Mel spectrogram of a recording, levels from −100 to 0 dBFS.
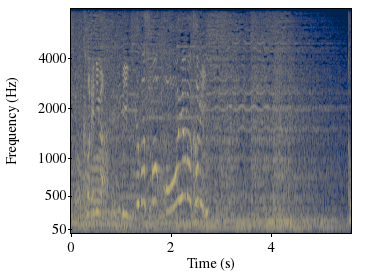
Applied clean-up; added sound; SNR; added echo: none; none; none; none.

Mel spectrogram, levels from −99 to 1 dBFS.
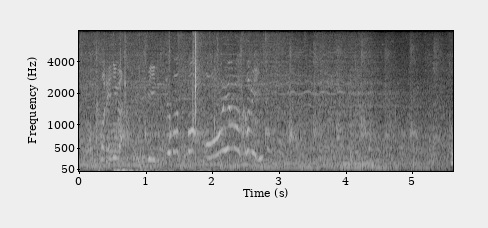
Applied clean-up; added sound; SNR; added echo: none; Crushing + Livestock, farm animals, working animals; 2 dB; none.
